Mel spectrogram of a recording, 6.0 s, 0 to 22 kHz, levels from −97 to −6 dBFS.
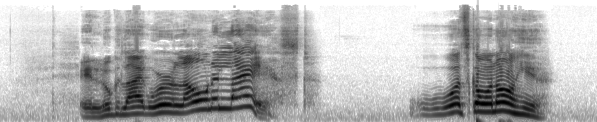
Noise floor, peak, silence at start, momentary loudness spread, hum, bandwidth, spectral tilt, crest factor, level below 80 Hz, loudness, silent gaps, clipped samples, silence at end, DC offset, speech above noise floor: -62 dBFS; 0 dBFS; 0.8 s; 17 LU; none; 18.5 kHz; -4 dB/octave; 16 dB; -52 dBFS; -13 LUFS; none; under 0.1%; 0.55 s; under 0.1%; 49 dB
